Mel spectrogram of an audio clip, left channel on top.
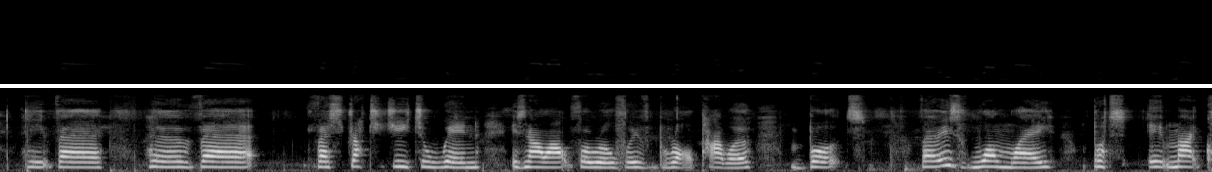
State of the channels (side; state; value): left; silent; 59 dB below the other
